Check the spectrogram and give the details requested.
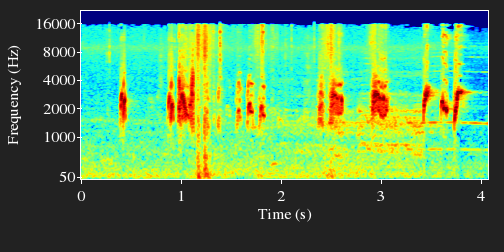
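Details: Red-whiskered bulbul lure song used for training: an uneven string of short chirps and harsher squawky notes, bunched in twos and threes, with a clap-like noise near the start.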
